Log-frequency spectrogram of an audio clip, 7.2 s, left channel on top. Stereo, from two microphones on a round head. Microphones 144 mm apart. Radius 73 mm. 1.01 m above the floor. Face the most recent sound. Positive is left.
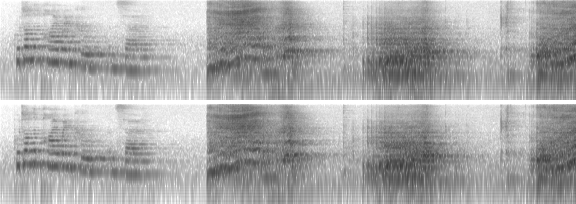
turn(degrees=0)  # may be behind; listen again after turning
